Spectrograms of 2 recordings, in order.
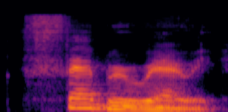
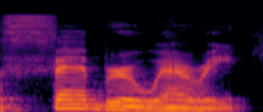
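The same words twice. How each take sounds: First: Slow "February" repeated as a model; careful repeat. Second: Slow "February", every syllable shaped; careful pronunciation. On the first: Teacher repeats the month slowly for students. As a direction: say "February" once more, slowly. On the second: Teacher highlights the pronunciation of a month name. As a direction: spell out "February" for learners. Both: Shown as a demonstration. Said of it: "Olha a pronúncia".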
